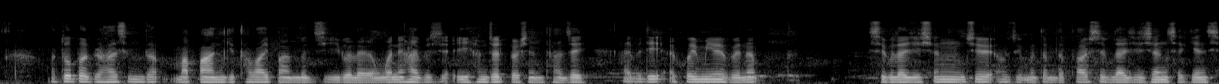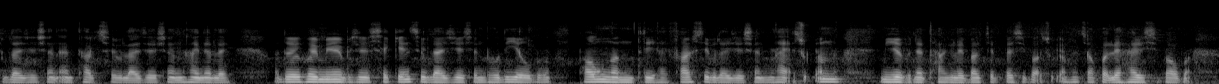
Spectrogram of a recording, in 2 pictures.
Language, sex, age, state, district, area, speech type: Manipuri, male, 18-30, Manipur, Tengnoupal, urban, spontaneous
